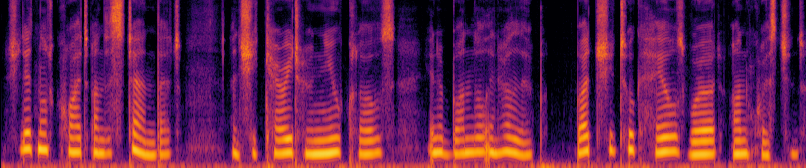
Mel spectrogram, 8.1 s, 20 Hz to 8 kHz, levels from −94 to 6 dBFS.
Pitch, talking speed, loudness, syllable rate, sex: 205 Hz, 180 wpm, -16 LUFS, 5.0 syllables/s, female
